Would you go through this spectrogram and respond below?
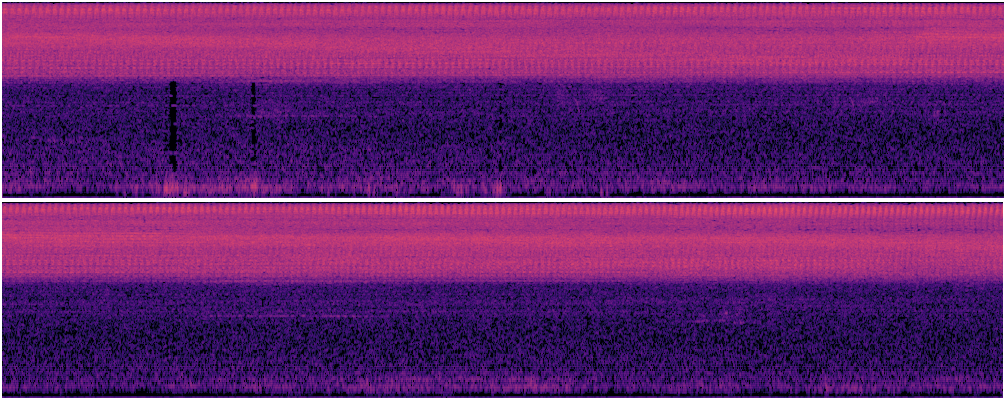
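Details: A mountain chorus of assorted cicadas, including higurashi: an intense, uniform high buzz dominates the entire recording, with one faint click and a few muffled low sounds near the beginning.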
